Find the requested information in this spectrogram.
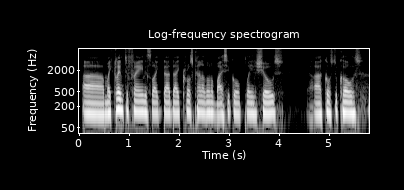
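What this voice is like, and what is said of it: Chilean Spanish accent in English. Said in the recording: “my accent comes from Muzja ... I'm born and raised in Chile.”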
